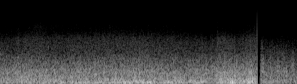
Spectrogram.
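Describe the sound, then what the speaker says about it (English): Strong wind blows across sand dunes, buffeting the microphone with a steady, loud low rumble and gusty roar that drops out briefly near the end. "It is crazily windy."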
